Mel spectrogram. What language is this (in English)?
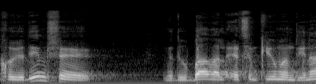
Hebrew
